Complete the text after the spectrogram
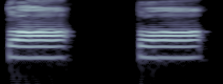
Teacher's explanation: জিহ্বার আগা সামনের উপরে দুই দাঁতের গোড়ার সাথে লাগিয়েও এই অক্ষরটা উচ্চারণ করতে হবে মোটা আওয়াজে।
